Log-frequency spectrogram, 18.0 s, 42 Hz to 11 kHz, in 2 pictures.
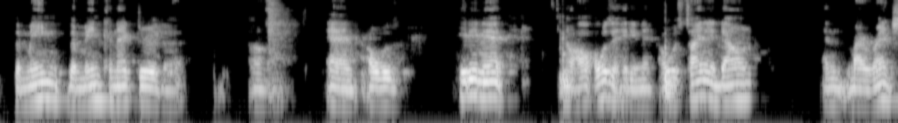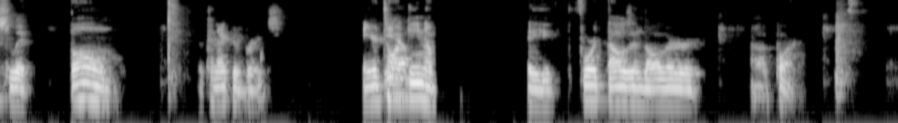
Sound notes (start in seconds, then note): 10.3 palm taps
